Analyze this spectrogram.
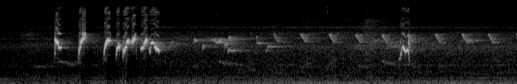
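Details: Red-whiskered bulbul delivering a rapid fast-beak song: a string of loud, slurred, quickly repeated whistles, followed by a steady train of softer, evenly spaced short notes and one more louder note.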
